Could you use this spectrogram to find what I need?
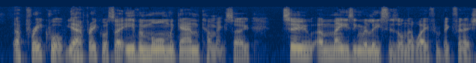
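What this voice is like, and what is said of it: Excited, gushing voice. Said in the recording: “you can probably tell from my voice, I'm kind of gushing a little bit. I'm really, really excited”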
